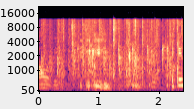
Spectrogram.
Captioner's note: applause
